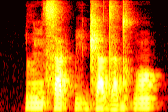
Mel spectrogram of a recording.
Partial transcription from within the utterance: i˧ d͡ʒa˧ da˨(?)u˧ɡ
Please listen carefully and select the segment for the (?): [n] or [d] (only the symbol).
d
